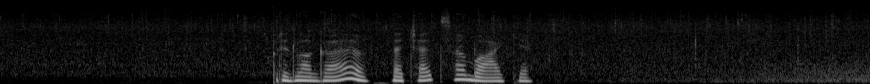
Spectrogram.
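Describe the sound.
Steady rain patters on a surface as a soft, even hiss throughout, with a woman's voice speaking briefly over it midway.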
